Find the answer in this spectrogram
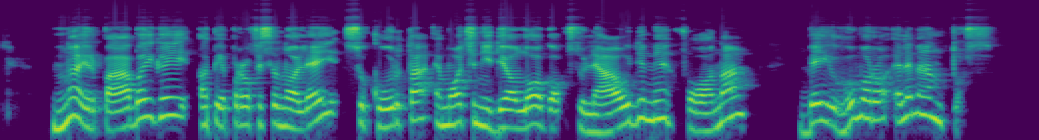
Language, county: Lithuanian, Alytus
